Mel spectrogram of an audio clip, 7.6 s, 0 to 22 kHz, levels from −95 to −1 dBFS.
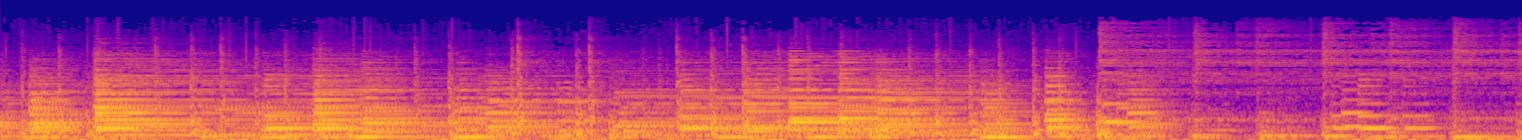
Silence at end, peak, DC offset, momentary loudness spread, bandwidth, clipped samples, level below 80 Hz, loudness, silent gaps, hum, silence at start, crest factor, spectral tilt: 0 s; 0 dBFS; under 0.1%; 10 LU; 11.5 kHz; under 0.1%; -34 dBFS; -17 LUFS; none; none; 0 s; 16 dB; -7.5 dB/octave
